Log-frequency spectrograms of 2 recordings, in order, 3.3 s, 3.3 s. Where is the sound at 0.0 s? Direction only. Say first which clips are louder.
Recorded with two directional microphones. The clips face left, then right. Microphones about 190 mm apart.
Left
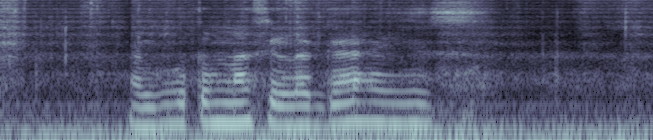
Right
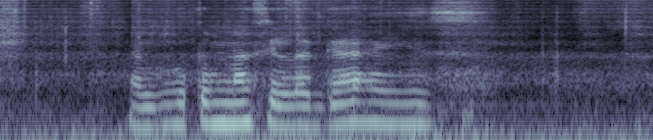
Left 7 dB; 60° left (ahead or behind).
